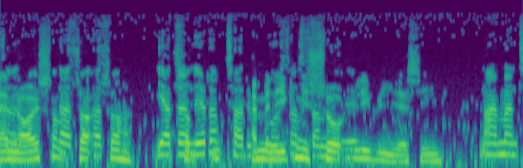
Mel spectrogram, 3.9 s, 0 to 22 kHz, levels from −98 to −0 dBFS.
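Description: Overdone noise removal runs through the whole speech clip. Frequency bands near the noise floor are cut away, leaving near silence with twinkling specks.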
